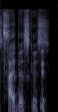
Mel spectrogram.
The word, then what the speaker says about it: hibiscus: Thank you for pronouncing hibiscus correctly. – Hibiscus? Hibiscus? Hibiscus? – Hibiscus.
